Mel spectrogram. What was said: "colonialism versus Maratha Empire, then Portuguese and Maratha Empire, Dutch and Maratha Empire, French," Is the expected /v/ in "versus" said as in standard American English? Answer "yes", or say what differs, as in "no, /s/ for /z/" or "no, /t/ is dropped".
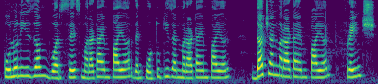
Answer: yes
